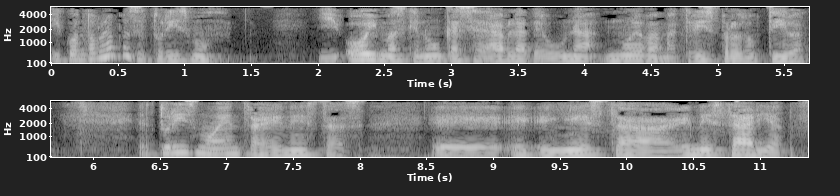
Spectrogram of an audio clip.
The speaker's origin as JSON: {"language": "Spanish", "country": "Ecuador", "said": "dentro de cada uno de nosotros que somos ecuatorianos, no importa de dónde vengamos"}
